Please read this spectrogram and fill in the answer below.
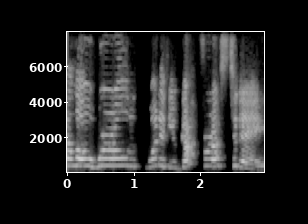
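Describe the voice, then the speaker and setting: In a put-on character voice, a woman speaks loud and squeaky at an extremely high pitch. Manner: loud, jovial.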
